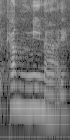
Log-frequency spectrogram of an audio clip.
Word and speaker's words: camminare: Ó, lembra da pronúncia da dupla consoante? Nesse caso é camminare, camminare, camminare, camminare.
